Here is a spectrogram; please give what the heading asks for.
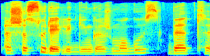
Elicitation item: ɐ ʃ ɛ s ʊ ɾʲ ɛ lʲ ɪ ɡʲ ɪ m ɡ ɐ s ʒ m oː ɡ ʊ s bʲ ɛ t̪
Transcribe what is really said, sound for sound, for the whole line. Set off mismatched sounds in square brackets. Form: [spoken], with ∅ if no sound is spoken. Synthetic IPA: ɐ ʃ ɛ s ʊ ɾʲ ɛ lʲ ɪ ɡʲ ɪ [ŋ] ɡ ɐ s ʒ m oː ɡ ʊ s bʲ ɛ t̪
